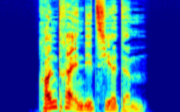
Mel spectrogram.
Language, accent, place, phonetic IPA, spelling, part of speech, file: German, Germany, Berlin, [ˈkɔntʁaʔɪndiˌt͡siːɐ̯təm], kontraindiziertem, adjective, De-kontraindiziertem.ogg
- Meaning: strong dative masculine/neuter singular of kontraindiziert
